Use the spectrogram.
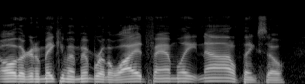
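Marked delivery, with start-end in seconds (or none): none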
